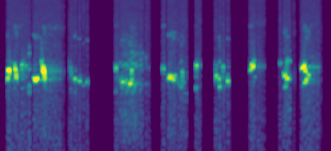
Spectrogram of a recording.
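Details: Desert wheatear, a migrant or winter visitor in Sakae, Chiba, Japan, giving a quiet, rambling subsong of short scratchy chirps and thin high notes, irregularly spaced, with little else in the background.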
